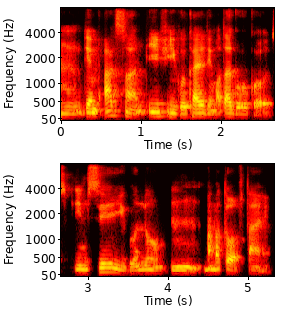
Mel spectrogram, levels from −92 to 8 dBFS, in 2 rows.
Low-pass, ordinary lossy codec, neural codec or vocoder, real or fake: none; none; codec, 16 kHz, 2 kbps, X-Codec, HuBERT features, trained on general audio; fake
